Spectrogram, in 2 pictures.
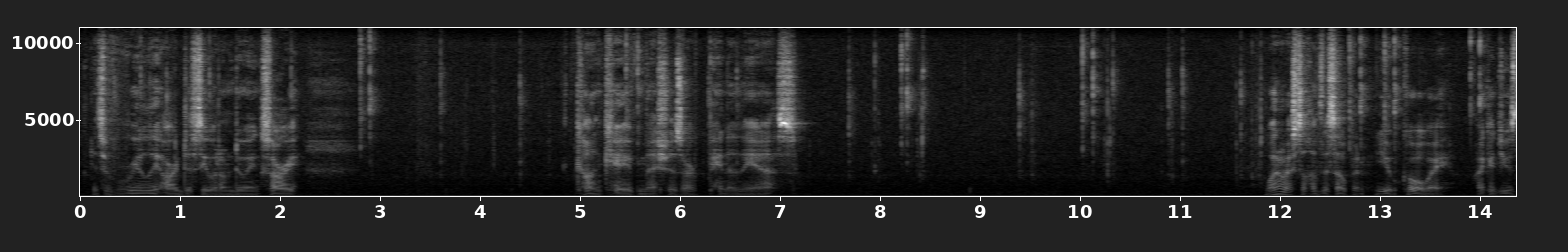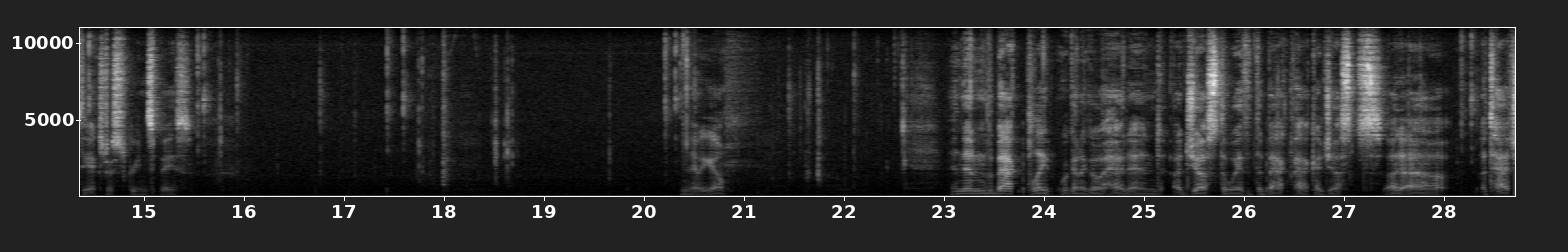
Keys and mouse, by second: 0.9 z, 1.5 middle click, 6.7-11.5 middle drag, 16.1 middle click, 16.5 middle click, 16.7 middle click, 16.9 middle click, 18.4 s, 20.7 middle click, 21.7 Tab, 22.7-23.7 middle drag, 25.6 middle click, 26.5 Tab.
